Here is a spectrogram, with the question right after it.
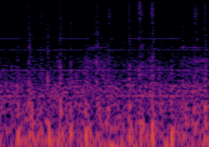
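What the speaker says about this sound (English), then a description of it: "This horse, though, is pretty blazing fast." A horse gallops in Minecraft, its hooves clip-clopping in a fast, steady rhythm up close with no talking over it.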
